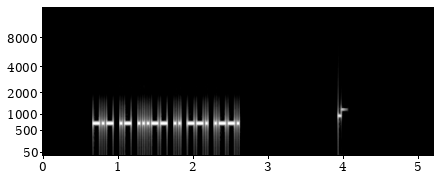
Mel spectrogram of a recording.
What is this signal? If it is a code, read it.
Morse code, heard as a keyed tone, about 37 wpm, 700 Hz. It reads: KA3IGP
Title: USA Call Signs 40wpm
